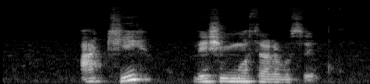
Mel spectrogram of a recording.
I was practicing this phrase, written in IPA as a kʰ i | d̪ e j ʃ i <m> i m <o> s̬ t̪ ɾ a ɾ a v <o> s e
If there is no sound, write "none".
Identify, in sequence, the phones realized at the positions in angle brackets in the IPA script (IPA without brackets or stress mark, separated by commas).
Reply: m, o, o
